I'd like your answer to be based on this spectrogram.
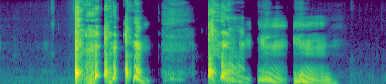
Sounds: Throat clearing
